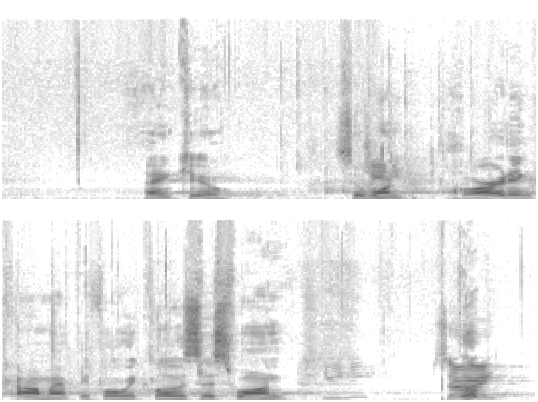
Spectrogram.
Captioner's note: applause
